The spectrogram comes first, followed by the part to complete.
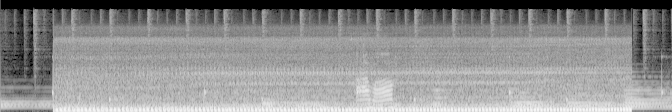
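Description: Motorcycle engine idling, a loud steady low rumble that cuts in suddenly about a second in and cuts off near the end.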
